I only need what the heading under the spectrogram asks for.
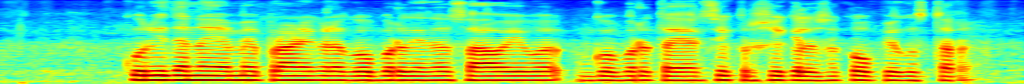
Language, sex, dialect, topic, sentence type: Kannada, male, Dharwad Kannada, agriculture, statement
